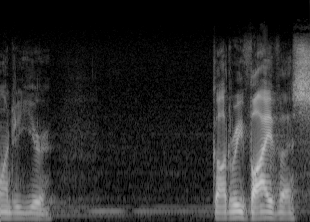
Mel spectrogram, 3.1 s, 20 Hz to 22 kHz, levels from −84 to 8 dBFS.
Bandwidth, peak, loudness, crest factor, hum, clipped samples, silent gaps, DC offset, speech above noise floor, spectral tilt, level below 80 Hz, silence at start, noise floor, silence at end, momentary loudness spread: 14.5 kHz; 0 dBFS; -20 LUFS; 22 dB; none; under 0.1%; none; under 0.1%; 32 dB; -3 dB/octave; -66 dBFS; 0 s; -52 dBFS; 0 s; 13 LU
